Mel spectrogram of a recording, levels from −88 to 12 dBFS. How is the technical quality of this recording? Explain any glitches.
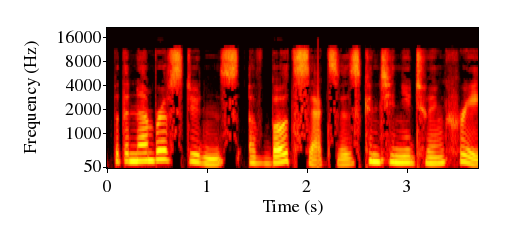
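The recording has two technical faults: a steady rise in level across nearly the whole clip, and one brief glitch in the middle.

From 0.14 s to the end, the speech and the background noise swell together, growing steadily louder rather than holding a constant level. This is automatic gain rising: the automatic gain control judged the input too quiet and kept raising its gain. Because it scales the whole signal, the noise floor climbs in step with the speech.

At 2.11 s there is a short click. This is a repeated buffer. New audio did not arrive in time, so the device replayed the last block twice more, about 5 ms each time, which fits a 256-sample buffer. The hard joins between the identical copies produce the click, and essentially none of the audio is lost.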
